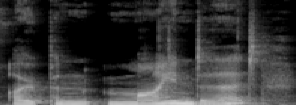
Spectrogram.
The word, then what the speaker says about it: open-minded: And last but not least, open-minded. This is a compound adjective, and compound adjectives are usually stressed on the second word. And here, minded is stressed on the first syllable. So in total, open-minded has the stress on the third syllable.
